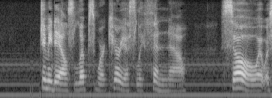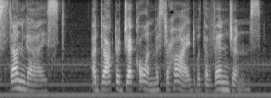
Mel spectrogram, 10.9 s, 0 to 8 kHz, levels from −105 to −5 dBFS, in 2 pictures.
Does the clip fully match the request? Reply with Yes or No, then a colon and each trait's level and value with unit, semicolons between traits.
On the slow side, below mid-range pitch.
No: slow, 110 wpm; medium, 165 Hz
